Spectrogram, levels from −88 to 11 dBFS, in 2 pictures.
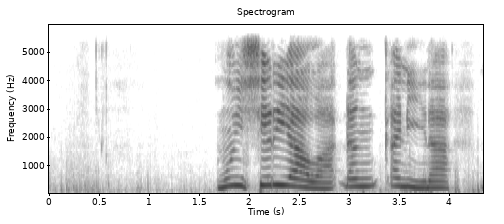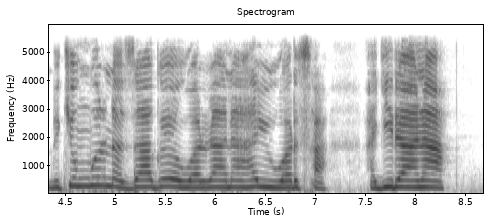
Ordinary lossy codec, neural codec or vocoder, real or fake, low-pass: none; none; real; 5.4 kHz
